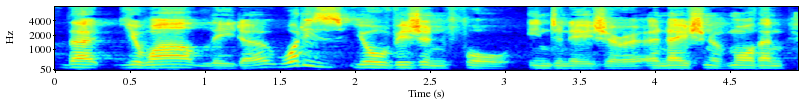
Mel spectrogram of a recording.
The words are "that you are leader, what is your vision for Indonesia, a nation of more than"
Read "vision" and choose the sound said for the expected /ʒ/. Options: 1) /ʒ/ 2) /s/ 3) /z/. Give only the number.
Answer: 1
